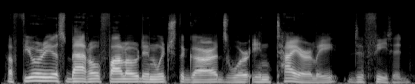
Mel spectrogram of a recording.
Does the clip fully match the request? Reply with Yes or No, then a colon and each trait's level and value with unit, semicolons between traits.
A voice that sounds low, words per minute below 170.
Yes: low, 120 Hz; average, 160 wpm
